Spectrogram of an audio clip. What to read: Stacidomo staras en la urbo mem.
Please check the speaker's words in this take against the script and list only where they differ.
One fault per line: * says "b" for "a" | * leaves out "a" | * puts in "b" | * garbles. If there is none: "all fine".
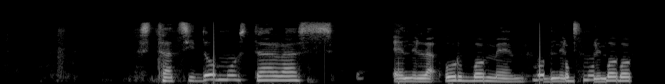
* garbles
